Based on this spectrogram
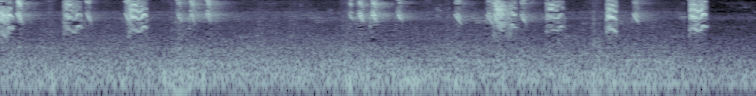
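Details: Female Double-collared Seedeater calling so a male will sing: repeated short, bright, high chirps, sometimes paired, scattered irregularly throughout with a soft hiss beneath.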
